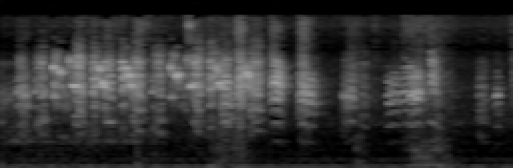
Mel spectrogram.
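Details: Zebra finches, newly formed pairs: a run of short, nasal, buzzy notes repeated quickly, some louder clipped beeps standing out, with soft background chatter and no other clear sounds.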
